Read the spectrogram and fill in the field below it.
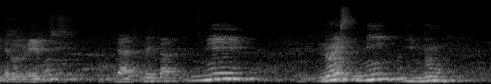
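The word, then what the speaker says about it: ν: n es como la n de los griegos ni no es ni ni nu di Ah la nu griega No no es nu dice la ni No no es ni es ni Pon la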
